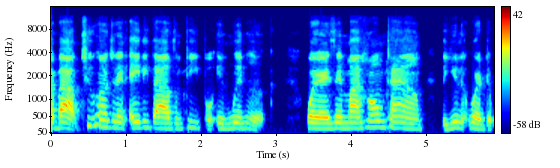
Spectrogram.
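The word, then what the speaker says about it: Windhoek: i usually just say when look i pronounce it like a w but you're supposed to pronounce it with a v so there are about 280 000 people in win hook whereas in my hometown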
